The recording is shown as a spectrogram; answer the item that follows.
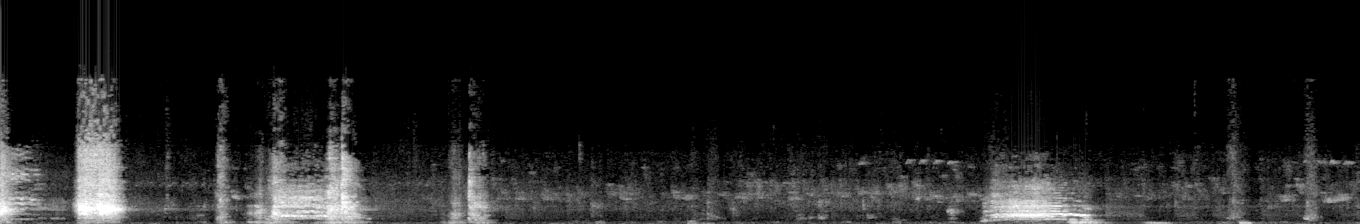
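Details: Farm-kept Barbari goat in Sultanpur during delivery: three harsh, strained bleats spaced several seconds apart, with quiet shuffling and small thumps between them.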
